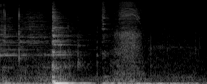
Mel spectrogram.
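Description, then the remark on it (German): A bottle of rosé wine is set back into a cooler with a single solid clunk and a brief clink, followed by faint rustling and a soft hiss, with no voices. “Und, ja, und stell den mal zurück in den Kühler.”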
